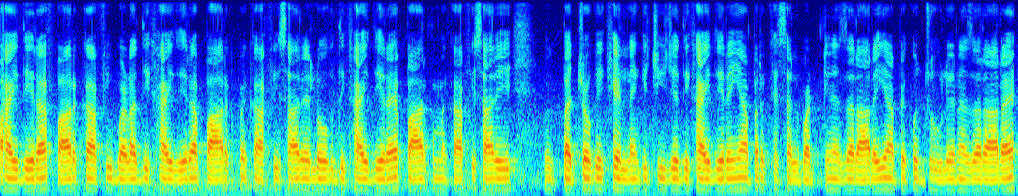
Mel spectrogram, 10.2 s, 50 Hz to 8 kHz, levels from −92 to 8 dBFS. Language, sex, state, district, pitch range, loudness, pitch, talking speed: Hindi, male, Andhra Pradesh, Chittoor, 115-120 Hz, -20 LUFS, 120 Hz, 260 wpm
